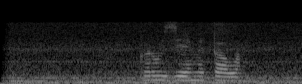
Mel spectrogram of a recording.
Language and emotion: Russian, neutral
